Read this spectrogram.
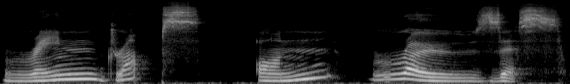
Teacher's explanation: raindrops is a word with 2 syllables, and the first syllable is stressed.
